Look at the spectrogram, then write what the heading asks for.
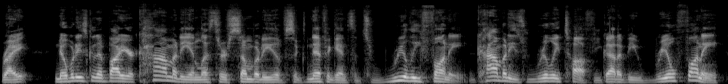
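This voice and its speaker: A man talking casually on a podcast, chatty and laughing easily, often closing his points with a quick "right?". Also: mid-range voice, expressive, fairly bright tone.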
